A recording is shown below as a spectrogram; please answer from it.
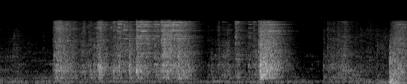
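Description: Rummaging for a spoon among kitchen utensils at home: bursts of metallic clinking and clattering of cutlery and pans, several loud rattles with short pauses between, close by and with no talk.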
